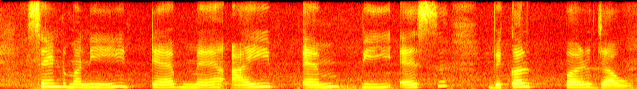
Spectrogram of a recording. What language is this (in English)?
Maithili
